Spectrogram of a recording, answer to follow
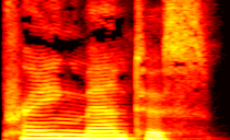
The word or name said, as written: Praying mantis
